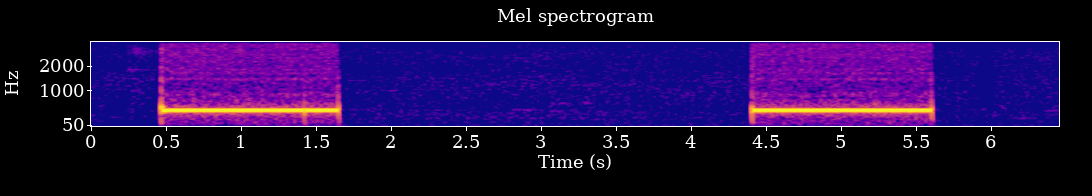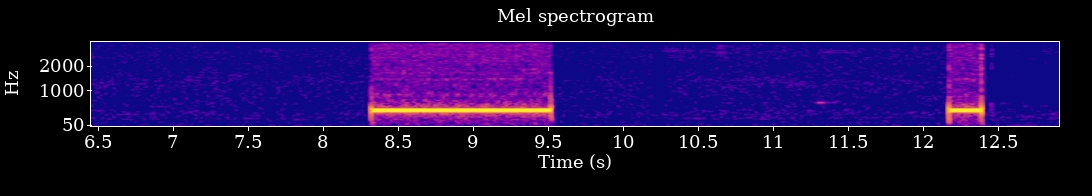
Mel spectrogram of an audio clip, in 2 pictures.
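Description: Telephone ringback tone heard while dialling: three evenly spaced, steady tones of just over a second each, about four seconds apart, with a fourth cut short at the end, over a faint quiet line.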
